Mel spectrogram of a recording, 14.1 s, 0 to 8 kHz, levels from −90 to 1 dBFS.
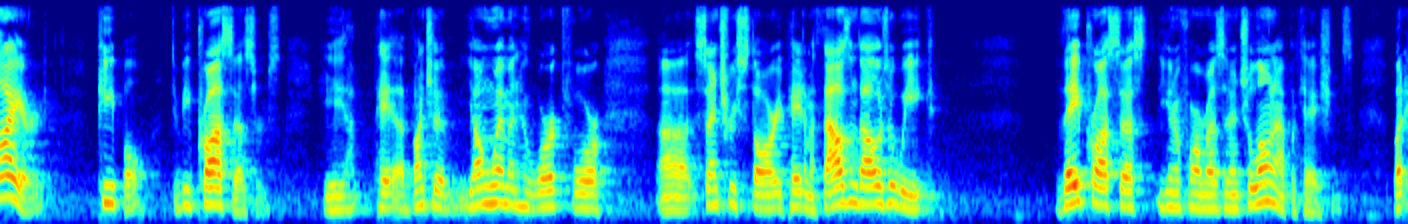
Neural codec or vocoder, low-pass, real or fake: none; 7.2 kHz; real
